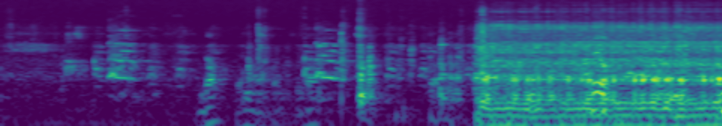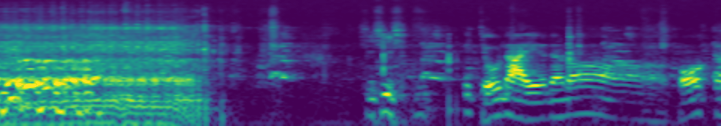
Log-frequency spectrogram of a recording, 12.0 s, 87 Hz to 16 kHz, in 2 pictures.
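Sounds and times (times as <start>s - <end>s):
small two-stroke engine running: 4.0s - 7.9s.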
